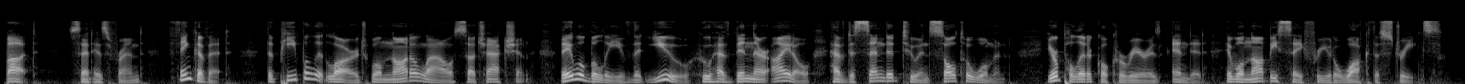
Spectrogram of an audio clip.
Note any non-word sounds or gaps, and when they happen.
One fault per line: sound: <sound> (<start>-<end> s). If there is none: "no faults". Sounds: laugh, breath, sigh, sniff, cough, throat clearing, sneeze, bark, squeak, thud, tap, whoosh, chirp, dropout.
no faults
